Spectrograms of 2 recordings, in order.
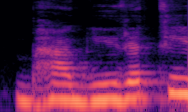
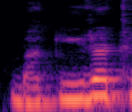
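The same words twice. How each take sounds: First: भागीरथी with a long आ in भा; correct long vowel. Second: भगीरथ with a short अ in भ; wrong short vowel. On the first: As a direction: stretch the first vowel of भागीरथी. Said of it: "भागीरथी होता है". (भागीरथी में 'भा' लंबा बोलें) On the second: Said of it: "भगीरथ नहीं". (भगीरथ में 'भ' छोटा बोलें) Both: Shown as a demonstration.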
